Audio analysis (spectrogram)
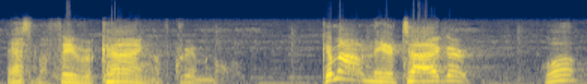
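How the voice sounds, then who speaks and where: A man playing a blustering, boastful alligator in a live comic radio play, with a gravelly voice and folksy Southern swamp dialect. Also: sits high, sing-song, fairly quick, pushed and bright, soft background music, heavily acted. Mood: blustery. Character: blustering, boastful adult male cartoon alligator playing sheriff.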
